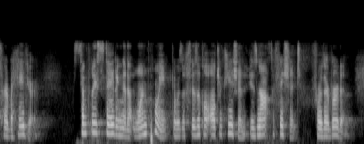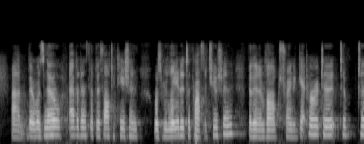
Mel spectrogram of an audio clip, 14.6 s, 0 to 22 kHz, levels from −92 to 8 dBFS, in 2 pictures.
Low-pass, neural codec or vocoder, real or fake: 7.2 kHz; codec, 44.1 kHz, 3.4 kbps, Pupu-Codec; fake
